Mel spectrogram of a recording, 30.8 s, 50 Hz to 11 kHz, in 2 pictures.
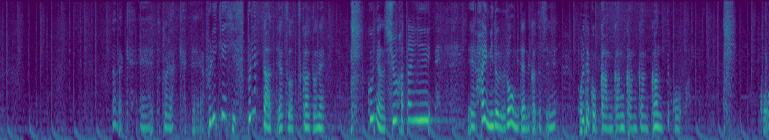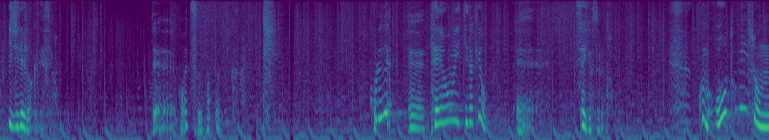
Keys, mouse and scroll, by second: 5.0 click, 11.7-13.4 drag, 14.0 click, 15.8 ctrl+z, 19.5 click, 22.8-25.0 drag, 25.3 right click, 25.7 click, 26.9 click.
